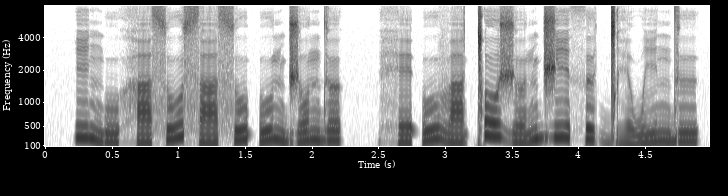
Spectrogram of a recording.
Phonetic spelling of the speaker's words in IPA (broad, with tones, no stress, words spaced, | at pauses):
i˥ŋu˨ ha˨su˧˥ sa˨su˧˥ ʔu˧˥nd͡ʒo˧˥ndɵ˥ | he˨ʔu˧˥βa˨ ǀo˥ʒɵ˨nd͡ʒi˥ θɨ˥ɡ͡ǀe˨wi˧˥ndɨ˥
